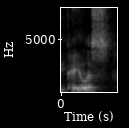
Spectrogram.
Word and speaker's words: Pallas: palace i think it's called palace it might be payless i feel like that's how kyle says it but that just makes me think of payless shoes um anyways i think it's palace because it's spelled p-a-l-l-a-s and uh this is spartan's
